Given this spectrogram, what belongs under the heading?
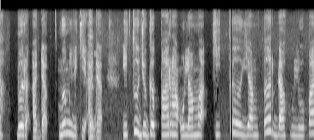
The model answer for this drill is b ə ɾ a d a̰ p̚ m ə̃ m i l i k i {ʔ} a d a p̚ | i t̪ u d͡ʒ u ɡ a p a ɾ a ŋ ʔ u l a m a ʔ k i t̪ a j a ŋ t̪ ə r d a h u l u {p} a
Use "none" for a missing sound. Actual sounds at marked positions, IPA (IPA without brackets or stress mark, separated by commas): ʔ, p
